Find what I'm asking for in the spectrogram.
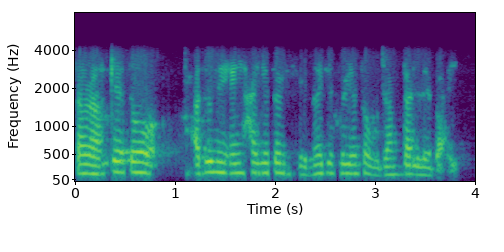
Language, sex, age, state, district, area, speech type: Manipuri, other, 30-45, Manipur, Imphal West, urban, conversation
